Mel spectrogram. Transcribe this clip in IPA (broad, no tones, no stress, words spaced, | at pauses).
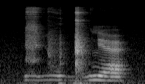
zi̤vu ɡ͡ǁṳlʲæ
